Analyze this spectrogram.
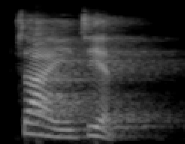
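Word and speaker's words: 再见: 볼견자는 지엔으로 발음하는데 성모와 운모를 결합해서 지엔이라는 발음 위에 사성 성조가 표기되어 있으므로 지엔 이렇게 발음하시면 되겠고요. 이 두 글자를 합하면 짜이지엔 짜이지엔이라는 하나의 단어로서 헤어질 때 하는 인사, 안녕히 가세요, 안녕히 계세요 라는 뜻을 가진 그 인사로 이해하시면 되겠습니다.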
